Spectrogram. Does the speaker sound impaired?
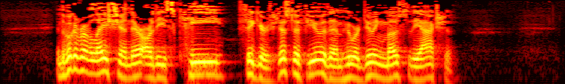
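No.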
